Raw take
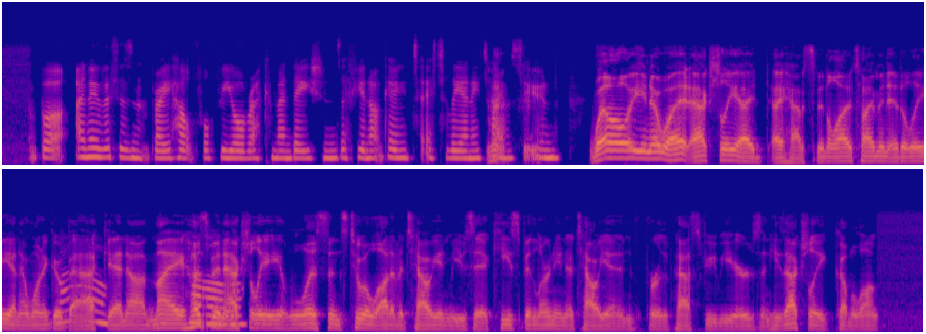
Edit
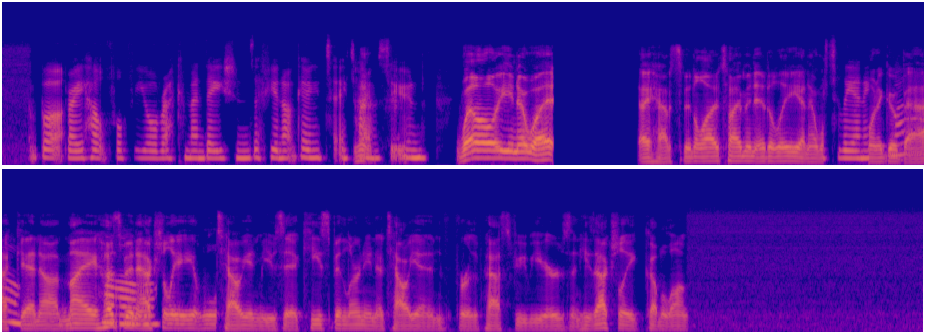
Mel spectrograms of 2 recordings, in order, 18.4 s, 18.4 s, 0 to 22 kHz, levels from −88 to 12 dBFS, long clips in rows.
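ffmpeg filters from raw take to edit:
-filter_complex "[0:a]asplit=9[s0][s1][s2][s3][s4][s5][s6][s7][s8];[s0]atrim=end=0.632[s9];[s1]atrim=start=1.498:end=2.18,asetpts=PTS-STARTPTS,afade=t=out:st=0.678:d=0.004:c=hsin[s10];[s2]atrim=start=2.18:end=4.292,asetpts=PTS-STARTPTS,afade=t=in:d=0.31[s11];[s3]atrim=start=4.748:end=6.84,asetpts=PTS-STARTPTS,afade=t=out:st=2.088:d=0.004:c=hsin[s12];[s4]atrim=start=6.84:end=7.69,asetpts=PTS-STARTPTS,volume=0[s13];[s5]atrim=start=7.69:end=9.542,asetpts=PTS-STARTPTS,afade=t=in:d=0.004:c=hsin[s14];[s6]atrim=start=4.288:end=4.752[s15];[s7]atrim=start=9.538:end=12.232[s16];[s8]atrim=start=13.258[s17];[s10][s11]concat=n=2:v=0:a=1[s18];[s9][s18]acrossfade=d=0.004:c1=hsin:c2=hsin[s19];[s12][s13][s14]concat=n=3:v=0:a=1[s20];[s19][s20]acrossfade=d=0.004:c1=hsin:c2=hsin[s21];[s21][s15]acrossfade=d=0.004:c1=hsin:c2=hsin[s22];[s22][s16]acrossfade=d=0.004:c1=hsin:c2=hsin[s23];[s23][s17]acrossfade=d=0.004:c1=hsin:c2=hsin"

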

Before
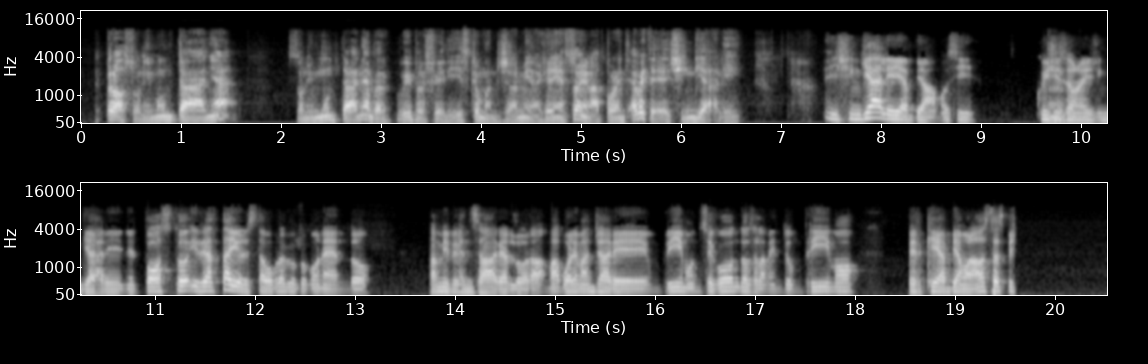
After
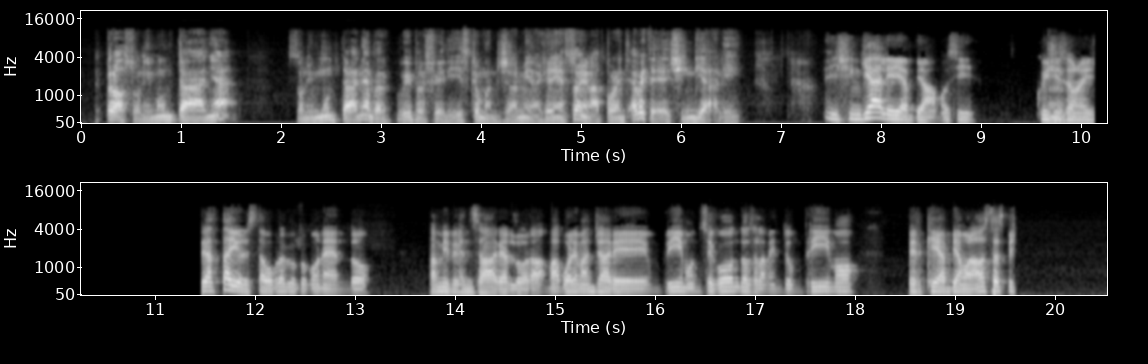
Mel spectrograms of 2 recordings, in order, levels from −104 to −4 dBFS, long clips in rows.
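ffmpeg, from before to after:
-filter_complex "[0:a]asplit=3[s0][s1][s2];[s0]atrim=end=10.14,asetpts=PTS-STARTPTS,afade=t=out:st=10.136:d=0.004:c=hsin[s3];[s1]atrim=start=10.14:end=11.47,asetpts=PTS-STARTPTS,volume=0[s4];[s2]atrim=start=11.47,asetpts=PTS-STARTPTS,afade=t=in:d=0.004:c=hsin[s5];[s3][s4][s5]concat=n=3:v=0:a=1"

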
